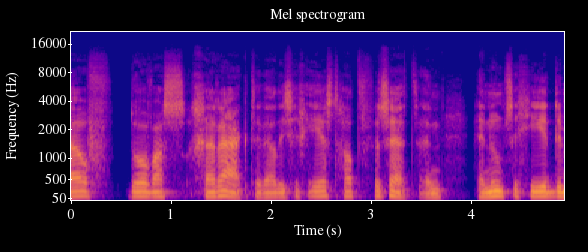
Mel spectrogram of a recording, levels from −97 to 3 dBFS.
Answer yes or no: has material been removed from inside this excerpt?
no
